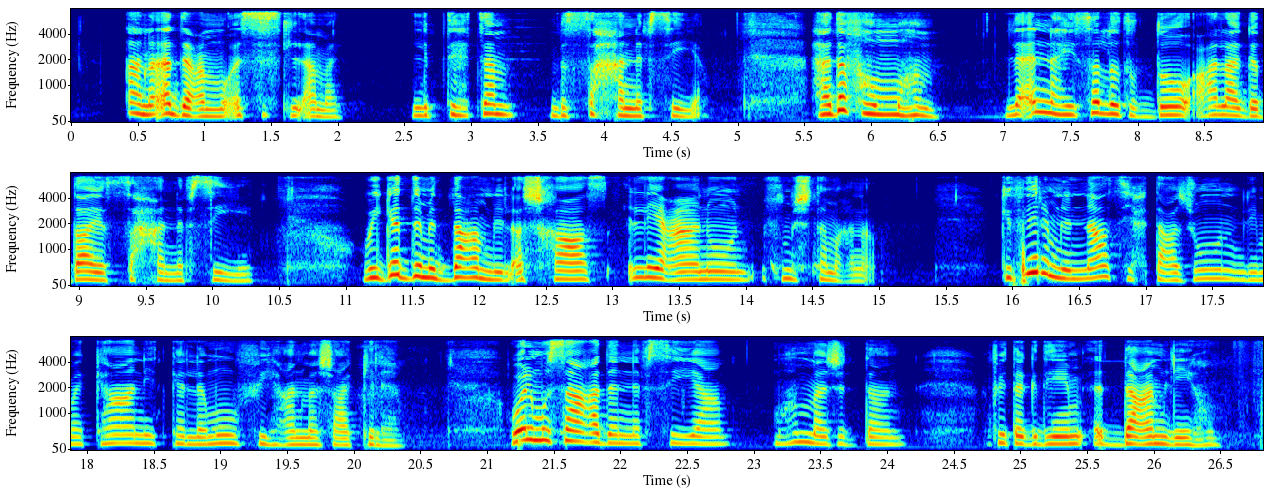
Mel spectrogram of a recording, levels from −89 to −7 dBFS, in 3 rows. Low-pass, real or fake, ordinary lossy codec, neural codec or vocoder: 7.2 kHz; real; none; none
